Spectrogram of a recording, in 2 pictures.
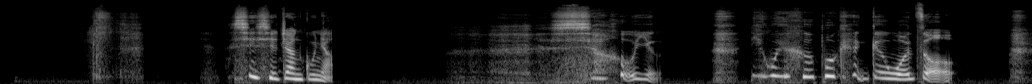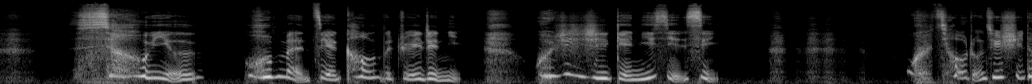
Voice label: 角色音失恋

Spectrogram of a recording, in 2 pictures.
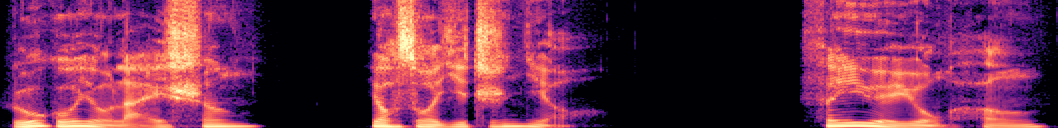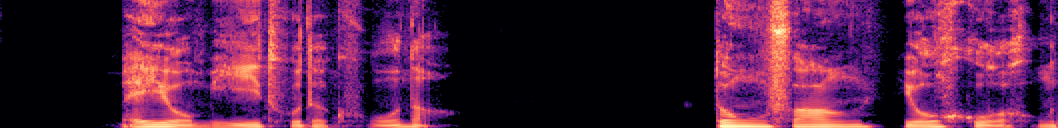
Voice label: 情感类

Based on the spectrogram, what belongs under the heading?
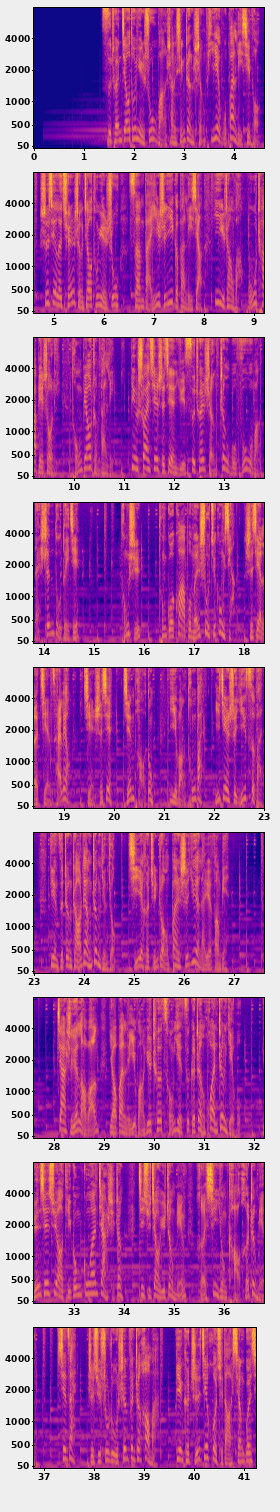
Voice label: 商配活力

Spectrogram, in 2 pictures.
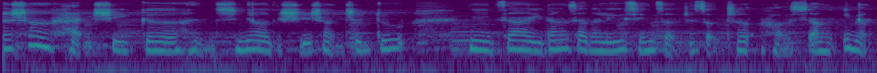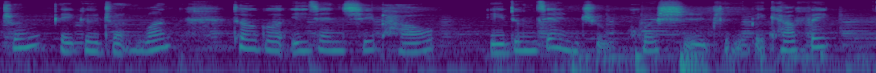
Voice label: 台湾腔配音

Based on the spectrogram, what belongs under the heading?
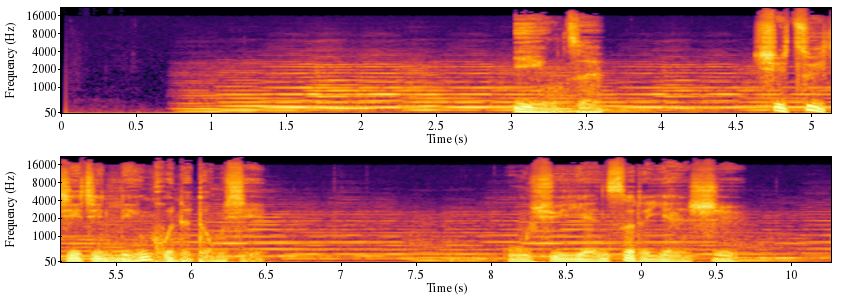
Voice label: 深沉类

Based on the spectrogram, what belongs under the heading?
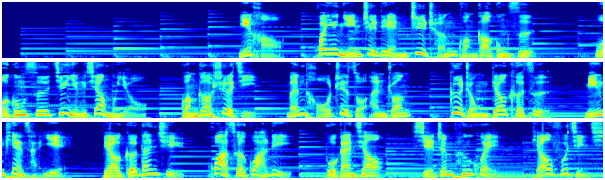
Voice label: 彩铃

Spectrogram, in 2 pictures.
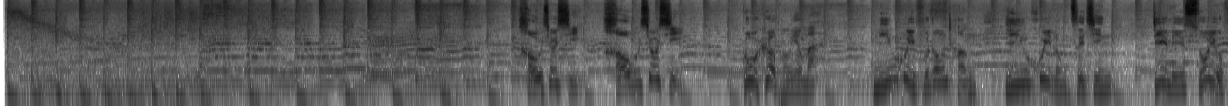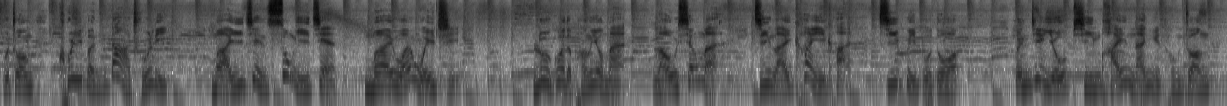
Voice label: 促销

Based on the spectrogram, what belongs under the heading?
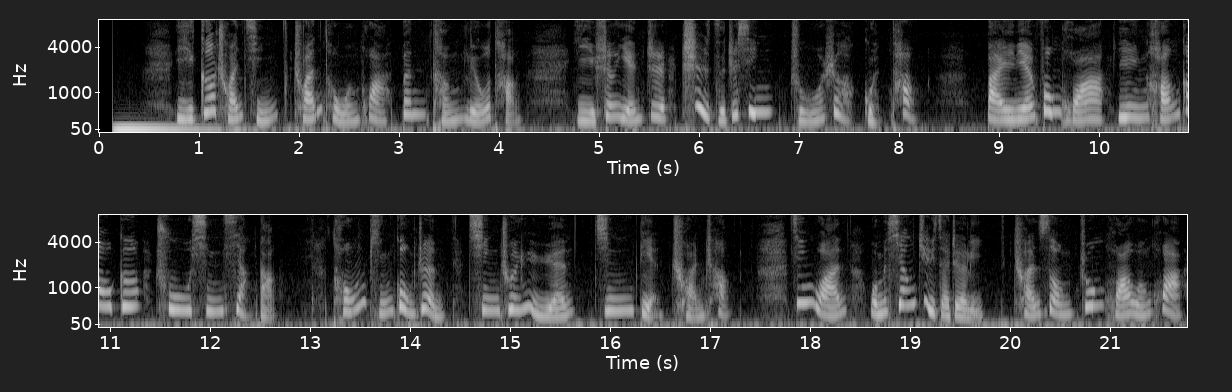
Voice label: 播音主持大气沉稳

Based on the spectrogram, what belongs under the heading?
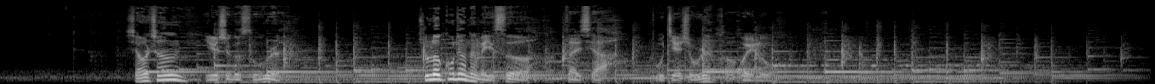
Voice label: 公子音

